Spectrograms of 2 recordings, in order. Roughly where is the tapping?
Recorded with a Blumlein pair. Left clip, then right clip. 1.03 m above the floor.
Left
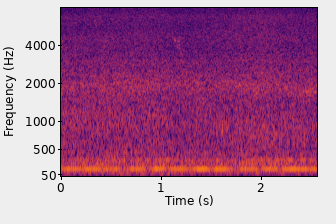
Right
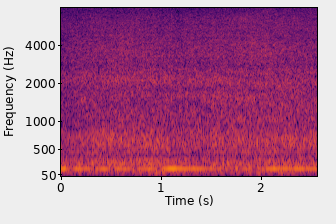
No tapping in this recording.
